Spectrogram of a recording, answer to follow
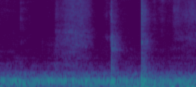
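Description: A smartwatch and its silicone strap being handled and laid down: a soft rustle, then two sharp clicks about a third of a second apart, the second louder.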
